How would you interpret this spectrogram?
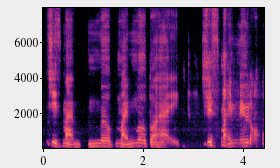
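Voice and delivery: "moo-ba-hay" and "noodle" stretched slowly; slow pet talk. Shown as a demonstration. Owner cooing nicknames for her dog, slow and fond. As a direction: croon the silly nicknames. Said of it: "That's how I say it".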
